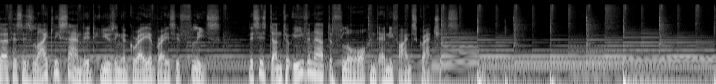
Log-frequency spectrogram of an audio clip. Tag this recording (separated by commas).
Speech, Music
